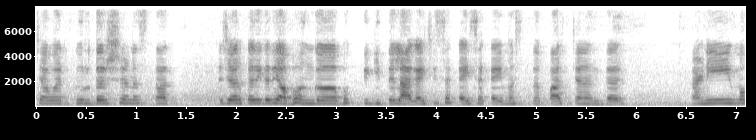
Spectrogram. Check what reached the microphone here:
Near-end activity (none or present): present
